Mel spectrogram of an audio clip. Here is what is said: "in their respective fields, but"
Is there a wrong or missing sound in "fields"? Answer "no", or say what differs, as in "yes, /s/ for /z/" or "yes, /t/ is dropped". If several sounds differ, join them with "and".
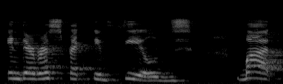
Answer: yes, /s/ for /z/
